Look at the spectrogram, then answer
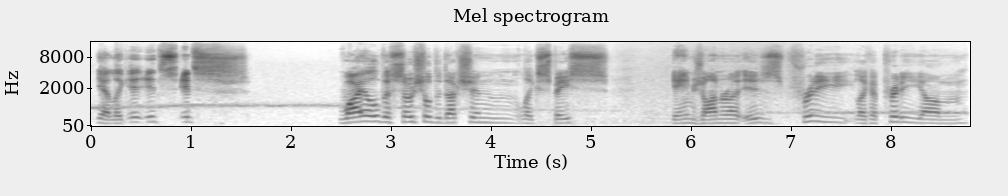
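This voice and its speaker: A man's voice: sits high, slow, bright, forceful tone, slight background noise, low-quality recording. A man streaming live, chatting casually and rambling with lots of fillers and restarts.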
